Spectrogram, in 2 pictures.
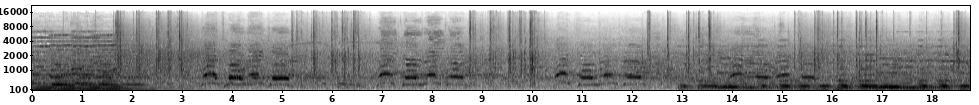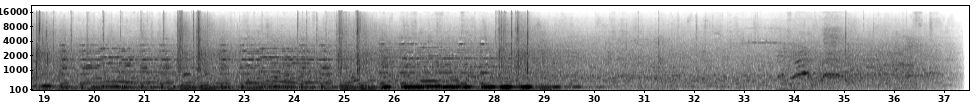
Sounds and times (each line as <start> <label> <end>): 0.0 organ 2.7
3.2 Crowd chanting 5.6
12.9 organ 29.4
